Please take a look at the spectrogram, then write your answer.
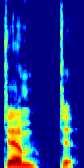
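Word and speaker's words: tempt: இதை நம்ம எப்படி உச்சரிக்கிறோம் டெம்ட் அந்த பி என்ற உச்சரிப்பு வரதில்லை அட்டெம்ட் சிம்டம் ஓகேவா டெம்ட்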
